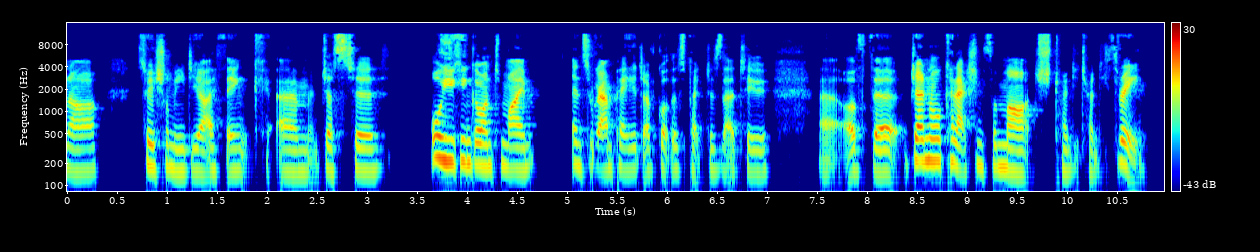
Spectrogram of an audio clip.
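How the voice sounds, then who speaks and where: A woman talks at a fairly quick pace with ordinary pitch variation. She has a plain, everyday voice, heard against a quiet background. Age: 20s. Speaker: podcast co-host. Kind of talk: casual chat.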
